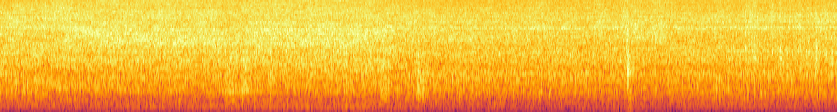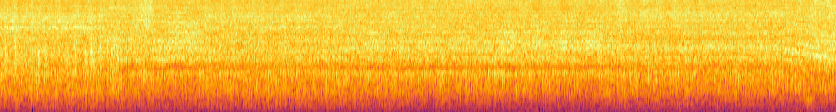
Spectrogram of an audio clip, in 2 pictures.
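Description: Aerosol can of butane freezer spray hissing in one long steady spray onto a K-type thermocouple, chilling it well below freezing.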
